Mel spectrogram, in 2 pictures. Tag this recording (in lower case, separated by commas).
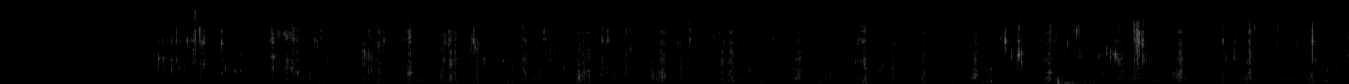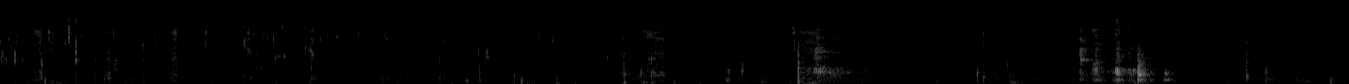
chewing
